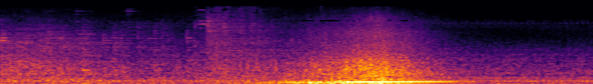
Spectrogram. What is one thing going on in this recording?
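A car engine roars closer and then fades.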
